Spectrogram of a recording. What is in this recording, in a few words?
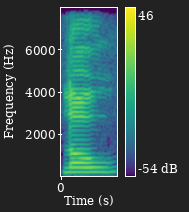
"lou1", Taiwanese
